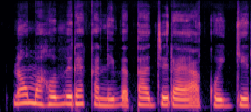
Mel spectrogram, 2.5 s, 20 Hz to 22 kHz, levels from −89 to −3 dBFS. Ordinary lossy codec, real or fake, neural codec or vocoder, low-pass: none; fake; vocoder, 44.1 kHz, 128 mel bands, Pupu-Vocoder; none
